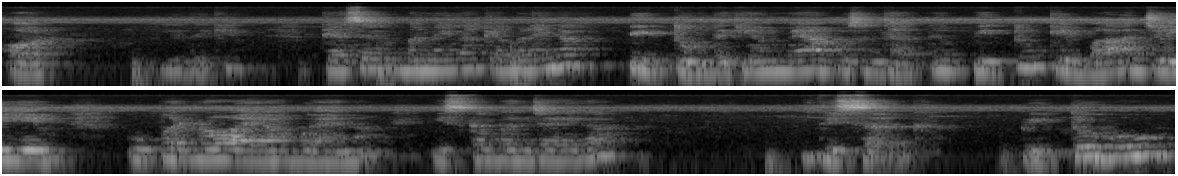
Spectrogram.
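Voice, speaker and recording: A woman's voice: mid-range voice, unhurried, dark tone. A woman teacher explaining a grammar lesson patiently, often checking that students follow. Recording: very echoey room with faint noise.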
